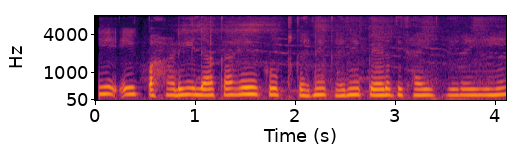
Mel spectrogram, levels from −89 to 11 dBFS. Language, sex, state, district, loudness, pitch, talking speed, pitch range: Hindi, female, Himachal Pradesh, Shimla, -16 LUFS, 215 Hz, 175 wpm, 210-225 Hz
